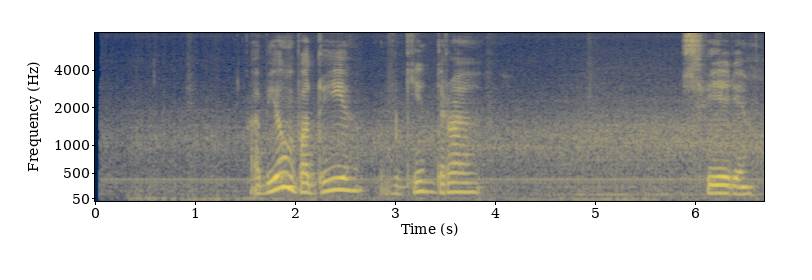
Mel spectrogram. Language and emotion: Russian, neutral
